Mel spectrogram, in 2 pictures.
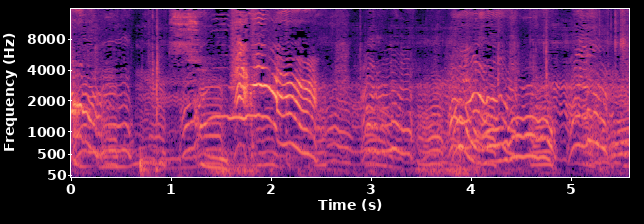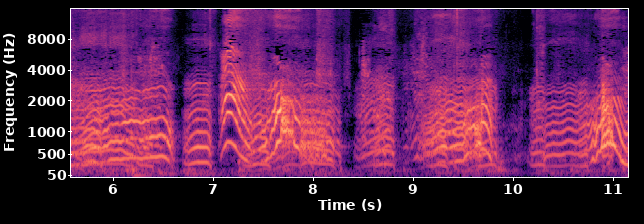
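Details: Several newborn Labrador puppies, deserted by their first-time mother and fed fresh milk by hand, keep up a dense chorus of rising and falling whines and squeals, nearly continuous, with a few sharp higher cries near the end.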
